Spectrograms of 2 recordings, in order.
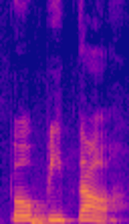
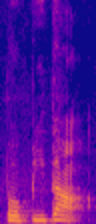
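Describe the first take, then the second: First: पपीता said slowly, each syllable pa-pee-ta spelled out; careful correct spelling. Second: Said in the usual way. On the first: Shown as a demonstration. Teacher giving children the correct form of पपीता, slowly. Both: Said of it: "सही वर्तनी में बच्चों को लिखना सिखाना है".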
